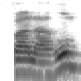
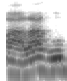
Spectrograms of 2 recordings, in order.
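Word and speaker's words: فلهم: Yang harusnya dibaca falahum dibaca palahum, nggak bisa.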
